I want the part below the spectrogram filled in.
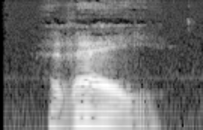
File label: "rij", Dutch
